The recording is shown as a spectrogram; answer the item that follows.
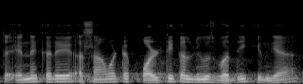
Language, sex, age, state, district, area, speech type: Sindhi, male, 30-45, Delhi, South Delhi, urban, spontaneous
